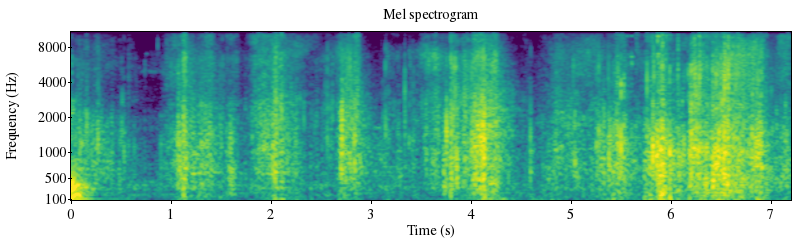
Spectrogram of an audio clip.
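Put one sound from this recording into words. Nylon fabric rustles and crinkles as a tent bag is handled.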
